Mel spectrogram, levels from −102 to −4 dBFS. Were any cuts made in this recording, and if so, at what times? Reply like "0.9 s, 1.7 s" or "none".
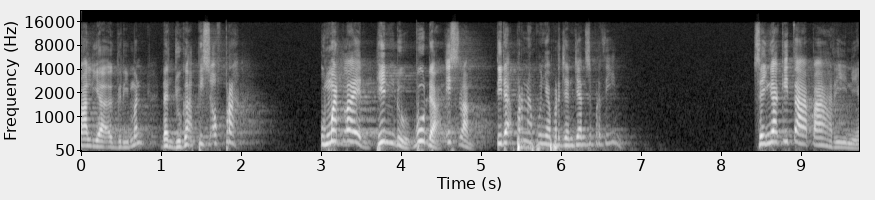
none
